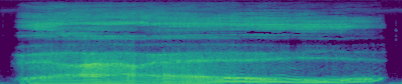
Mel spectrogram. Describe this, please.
Zombie Groan
Finally uploaded a new sound on here after over a million years. Just decided to mess around with Audacity and I made this abomination. You can go ahead and use it in any projects; I really don't care.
